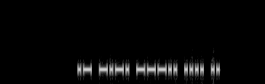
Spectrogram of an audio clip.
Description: Morse code, heard as a keyed tone, about 42 wpm, 690 Hz. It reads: AC8HI
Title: USA Call Signs - 6x Character Spacing - 45wpm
